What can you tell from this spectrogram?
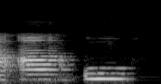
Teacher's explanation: फिर है आपके पार्श्व स्वर, जिसमें जीभ का पिछला भाग काम करेगा।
